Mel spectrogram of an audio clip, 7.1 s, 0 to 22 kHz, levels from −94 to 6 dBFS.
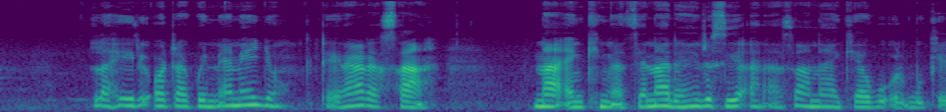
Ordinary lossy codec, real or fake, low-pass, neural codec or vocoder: none; real; none; none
